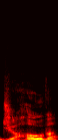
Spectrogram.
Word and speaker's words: Jehovah: That is because it's referring to the one who is commonly pronounced Yahweh. Some people pronounce it Jehovah.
